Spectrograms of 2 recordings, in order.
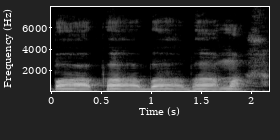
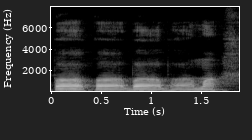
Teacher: प वर्ग का मेरे भाई ओष्ठ से होता है या होठ से होता है। जैसे प फ ब भ म आप खुद उच्चारित करके देखो मेरे साथ प भ म तो ये सब आपके होठों से उच्चारण हो रहे हैं।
